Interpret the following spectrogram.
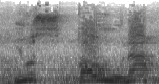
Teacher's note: نون زبر نا، یس قو نا. قاف کو پر ادا کیا اور واو لین کو لمبا بھی نہیں کرنا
